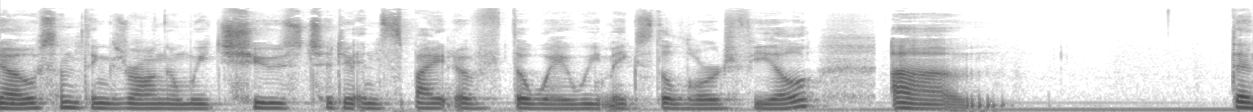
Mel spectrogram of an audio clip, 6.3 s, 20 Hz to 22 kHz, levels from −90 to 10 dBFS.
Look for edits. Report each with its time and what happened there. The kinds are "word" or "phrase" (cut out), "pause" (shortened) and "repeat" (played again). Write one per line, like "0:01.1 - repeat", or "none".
0:01.8 - word
0:03.0 - word
0:04.4 - pause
